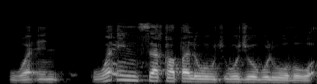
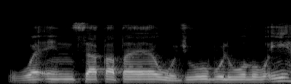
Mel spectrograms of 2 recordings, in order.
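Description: First: The phrase carries a concessive 'even if' intonation. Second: The phrase carries a conditional 'if' intonation. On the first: The clause means 'even if', not a condition. "هذا هنا أبرز الوصلية" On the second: The clause sets a condition for what follows. "هذه هنا صارت شرطية"

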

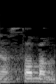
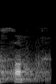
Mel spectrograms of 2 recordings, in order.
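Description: First: The b is followed by an a vowel. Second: The b has no vowel after it. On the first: It means the prize staked in a wager. "بفتح الباء" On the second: It means the act of racing or competing. "بالسكون الباء"

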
